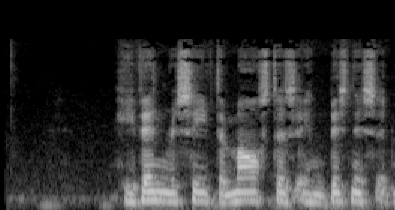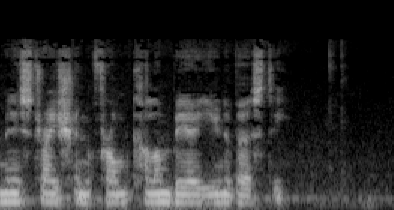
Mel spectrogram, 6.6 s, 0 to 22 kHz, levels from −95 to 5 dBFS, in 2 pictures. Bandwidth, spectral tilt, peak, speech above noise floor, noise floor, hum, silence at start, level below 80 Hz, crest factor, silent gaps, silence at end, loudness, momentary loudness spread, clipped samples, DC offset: 11 kHz; -4.5 dB/octave; -4 dBFS; 35 dB; -59 dBFS; none; 0.35 s; -52 dBFS; 22 dB; none; 0.95 s; -24 LUFS; 10 LU; under 0.1%; under 0.1%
